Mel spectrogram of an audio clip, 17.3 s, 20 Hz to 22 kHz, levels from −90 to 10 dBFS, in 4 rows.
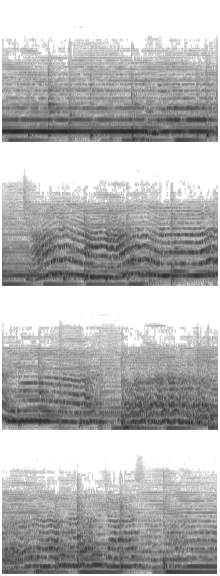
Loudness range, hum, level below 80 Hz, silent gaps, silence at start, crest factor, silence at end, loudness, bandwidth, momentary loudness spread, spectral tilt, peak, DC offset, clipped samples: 6 LU; none; -46 dBFS; none; 0 s; 12 dB; 0 s; -16 LUFS; 6.2 kHz; 10 LU; -8.5 dB/octave; -2 dBFS; under 0.1%; under 0.1%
